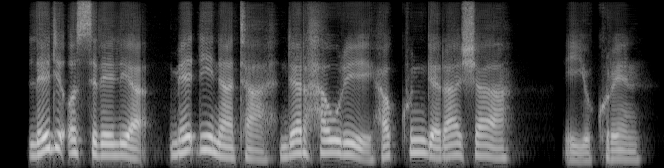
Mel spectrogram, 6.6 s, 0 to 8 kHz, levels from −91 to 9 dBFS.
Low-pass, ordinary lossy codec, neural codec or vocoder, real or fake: none; none; codec, 16 kHz, 0.3 kbps, FocalCodec; fake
